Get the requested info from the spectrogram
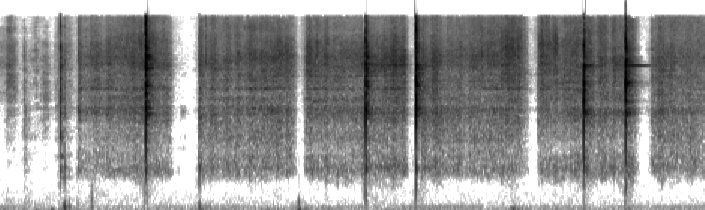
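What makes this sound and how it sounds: Fingertips and nails lightly scratch and rub the body of a hollow metal aerosol deodorant can held in both hands. The result is a soft, bright, hissing scratch broken by six sharp, high ticks from light taps that die away almost at once.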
